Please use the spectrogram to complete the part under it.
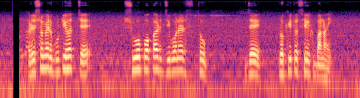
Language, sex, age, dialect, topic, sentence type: Bengali, male, 18-24, Northern/Varendri, agriculture, statement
